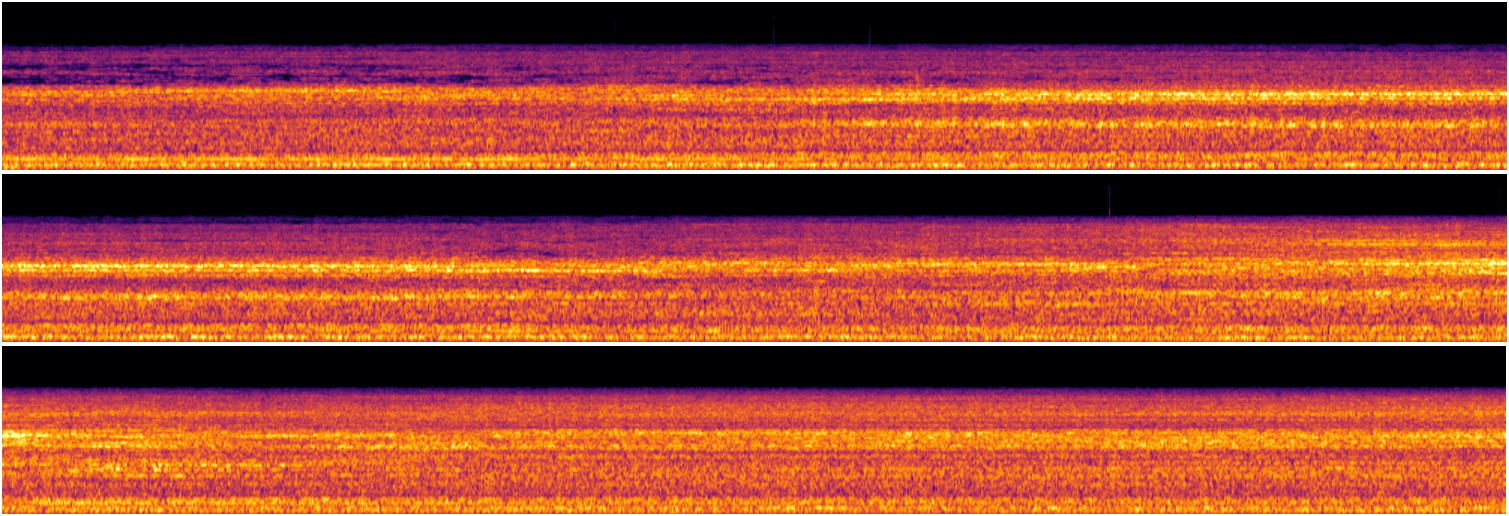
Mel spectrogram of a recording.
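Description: River water-pumping machine running steadily, a loud, even mechanical drone.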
